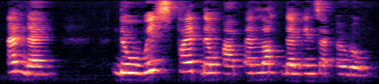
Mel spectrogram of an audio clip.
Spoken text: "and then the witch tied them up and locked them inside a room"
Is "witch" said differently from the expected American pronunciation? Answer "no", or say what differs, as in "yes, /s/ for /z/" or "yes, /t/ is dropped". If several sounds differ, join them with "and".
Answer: yes, /s/ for /tʃ/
